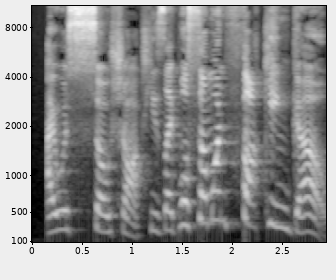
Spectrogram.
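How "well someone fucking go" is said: mock furious shout, pitched up. Retelling how a man yelled at them over a cart, retelling an angry yell. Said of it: "the guy literally just starts fucking yelling".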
